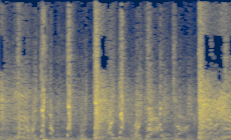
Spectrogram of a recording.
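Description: Miami bass hip hop track: a deep bass-drum hit about half a second in that rings on for over a second, with record scratching over the beat.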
